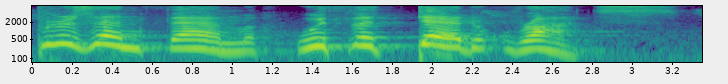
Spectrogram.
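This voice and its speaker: Woman acting a slow, solemn cat village leader. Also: a little high, expressive, darkish tone, exaggerated voice. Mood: ceremonial, proud. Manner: ceremonial, formal, deliberate. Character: solemn, stern female cat leading a village commune. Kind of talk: audio drama acting.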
